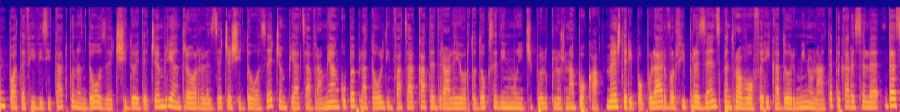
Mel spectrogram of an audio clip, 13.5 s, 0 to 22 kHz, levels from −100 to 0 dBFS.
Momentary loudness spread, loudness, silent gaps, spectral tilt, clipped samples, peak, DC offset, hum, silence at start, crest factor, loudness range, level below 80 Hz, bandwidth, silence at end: 6 LU; -21 LUFS; none; -5.5 dB/octave; under 0.1%; -2 dBFS; under 0.1%; none; 0 s; 18 dB; 3 LU; -36 dBFS; 16.5 kHz; 0 s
